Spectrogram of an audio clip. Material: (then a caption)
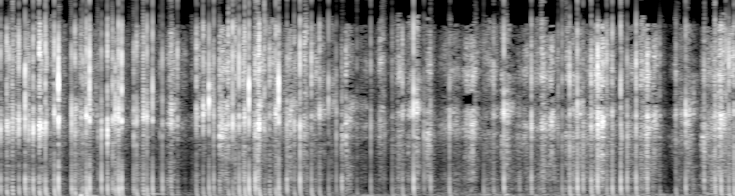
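Plastic. A glossy red artificial apple, likely hollow plastic, is held in the hands and fast-tapped and scratched with long pink fingernails. The result is a dense run of quick, dry clicks and taps with scratchy, bright texture over a hollow midrange knock, each hit dying away almost instantly.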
